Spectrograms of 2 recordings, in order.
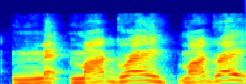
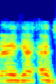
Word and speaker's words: Maigret: You also don't want to miss Magre, Rhea, what's it Maigret, called? Maigret. Let me spell it for you.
